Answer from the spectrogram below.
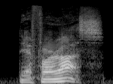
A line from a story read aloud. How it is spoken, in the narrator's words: growls Dietering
